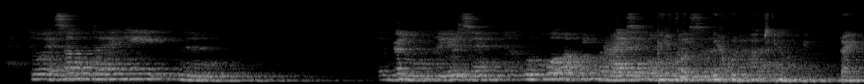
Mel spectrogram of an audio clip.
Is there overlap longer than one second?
Yes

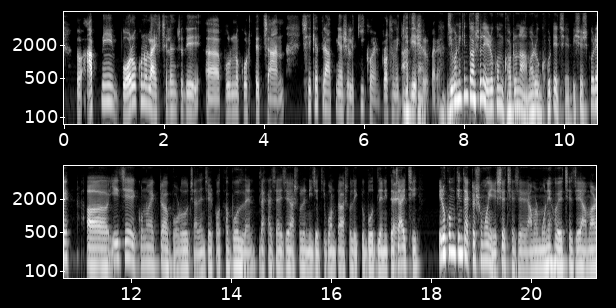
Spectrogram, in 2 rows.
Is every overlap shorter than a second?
Yes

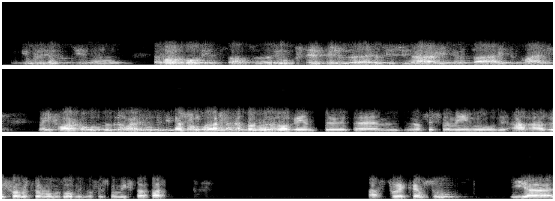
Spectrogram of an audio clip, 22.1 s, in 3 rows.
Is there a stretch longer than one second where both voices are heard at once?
Yes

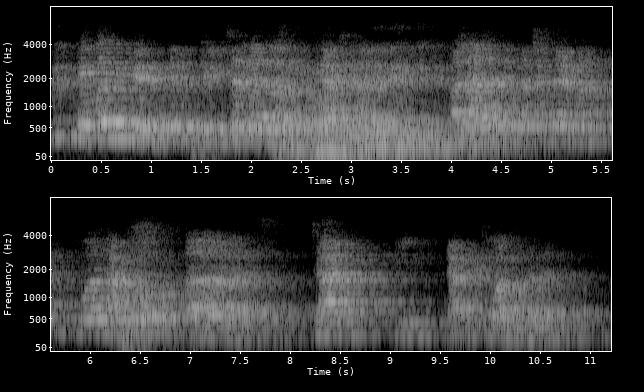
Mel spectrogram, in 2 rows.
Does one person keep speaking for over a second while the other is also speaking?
Yes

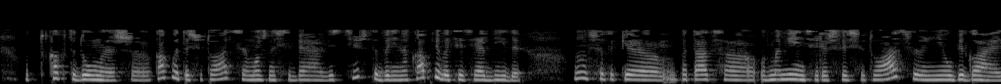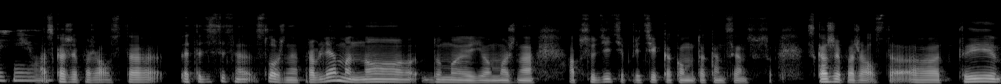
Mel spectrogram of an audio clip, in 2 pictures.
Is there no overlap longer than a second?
Yes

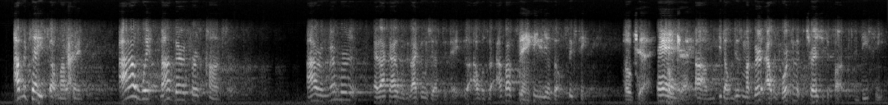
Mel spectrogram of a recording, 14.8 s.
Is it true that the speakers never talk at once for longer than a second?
Yes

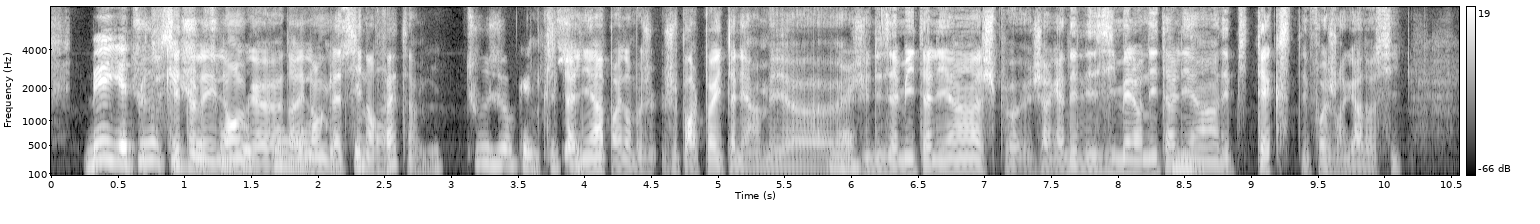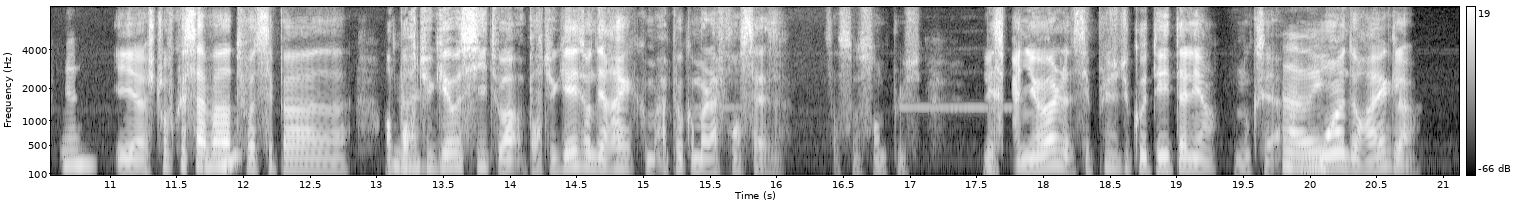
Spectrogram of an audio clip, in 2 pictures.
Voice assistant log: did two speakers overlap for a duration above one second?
Yes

